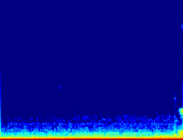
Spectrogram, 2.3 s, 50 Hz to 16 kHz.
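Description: A BMW E46 M3 with a manual gearbox, heard from inside while driving, gives a loud, steady low engine drone and road rumble that holds evenly throughout.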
